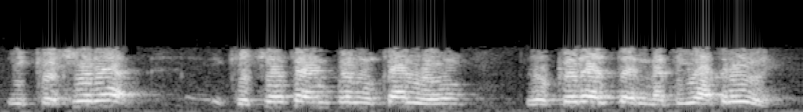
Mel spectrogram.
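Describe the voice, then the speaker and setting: A nervous man calling in to a radio show over the phone, asking halting, apologetic questions. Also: high-pitched, steady tone. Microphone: telephone. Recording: tinny phone line.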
